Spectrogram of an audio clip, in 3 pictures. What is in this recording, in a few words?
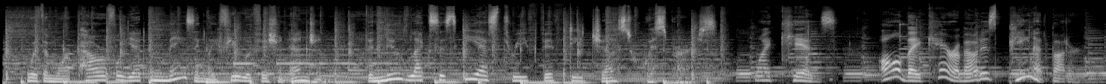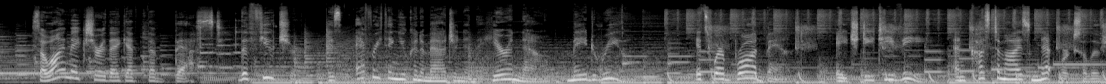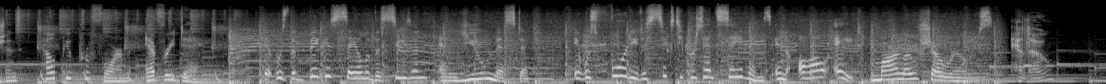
Commercial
